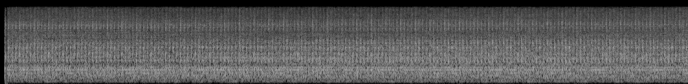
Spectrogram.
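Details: Audi A4 1.8T at warm idle: crisp, regular tick about twice a second over a steady hum, appearing once the engine gets warm; source not pinned down.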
